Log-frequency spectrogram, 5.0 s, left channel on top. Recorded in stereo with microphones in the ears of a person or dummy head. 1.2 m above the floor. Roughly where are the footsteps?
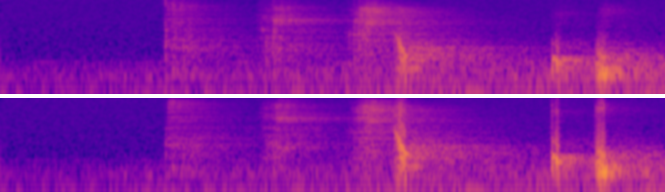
Left.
